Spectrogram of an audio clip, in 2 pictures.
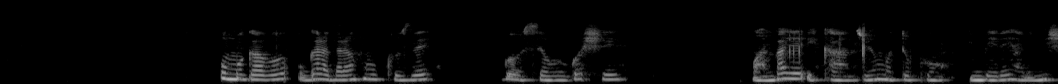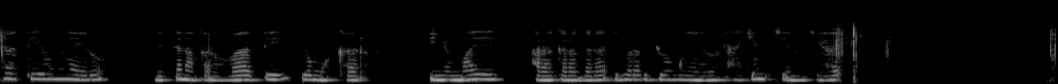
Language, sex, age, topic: Kinyarwanda, female, 18-24, government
